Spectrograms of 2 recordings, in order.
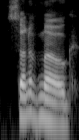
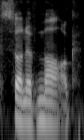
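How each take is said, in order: First: The name's vowel is a long oo sound. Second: The name's vowel is a short o sound. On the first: This is the character's intended name. The speaker calls it right. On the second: This is not the character's name. The speaker calls it wrong.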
